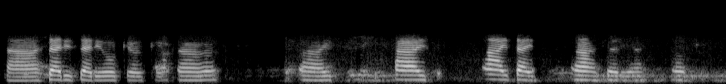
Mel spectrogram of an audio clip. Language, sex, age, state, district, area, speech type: Kannada, female, 18-30, Karnataka, Chitradurga, rural, conversation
